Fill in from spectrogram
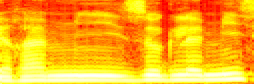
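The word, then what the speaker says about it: Ramy Zoghlami: Yuma, c'est Sabrine Jenani qui était au chant et Rami Zoglami. C'est comme ça qu'on prononce ? – Yes. – Yes.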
